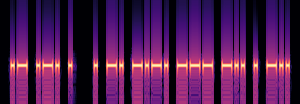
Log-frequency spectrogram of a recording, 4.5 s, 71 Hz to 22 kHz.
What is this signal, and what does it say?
Morse code, heard as a keyed tone, about 25 wpm, 600 Hz. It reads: ARE ENCODED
